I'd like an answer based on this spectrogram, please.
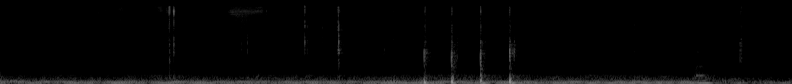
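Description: Light plastic clicks and ticks, with a brief scrape about two and a half seconds in, as trading cards are slid into rigid clear plastic toploaders. A low steady hum runs underneath and stops near the end.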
